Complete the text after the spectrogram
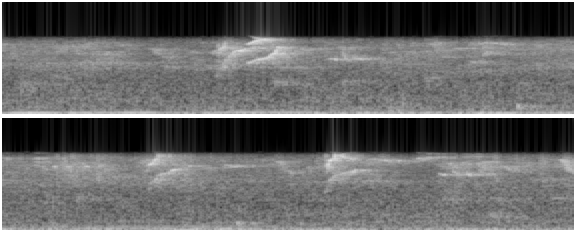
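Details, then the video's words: Three clear bursts of high, quick rising chirps from red mosaic canary chicks, spaced a second or more apart, with faint peeps between them and low hum underneath. "FILHOTES DE CANÁRIO VERMELHO MOSAICO"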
